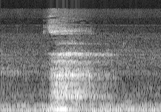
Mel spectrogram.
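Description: A man's short, sighing "uh" about half a second in, breathy and low. The rest is quiet room tone with a faint steady hum.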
